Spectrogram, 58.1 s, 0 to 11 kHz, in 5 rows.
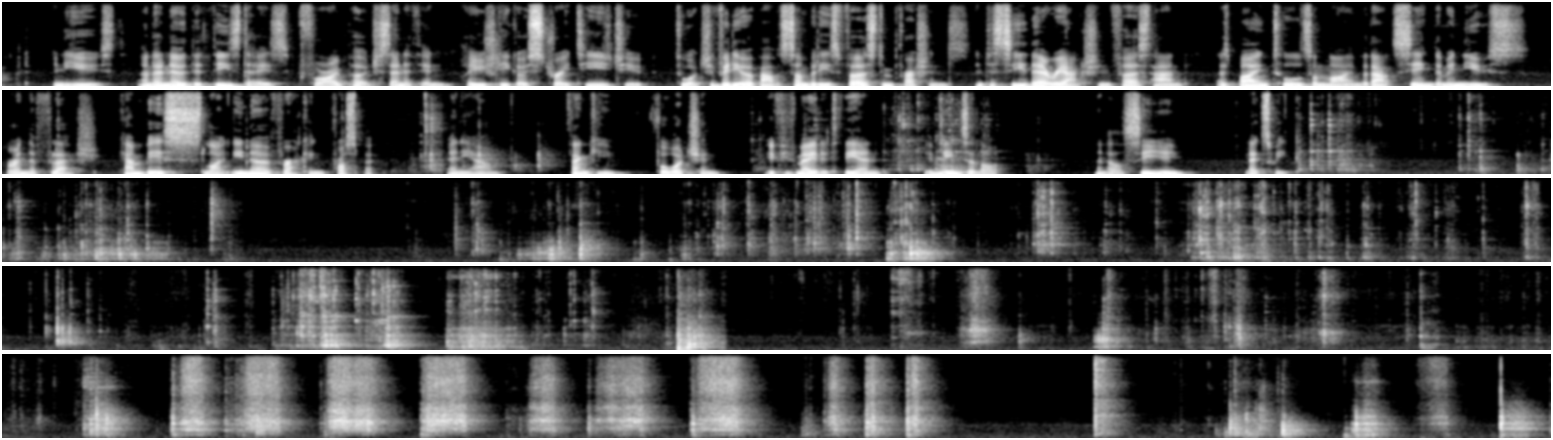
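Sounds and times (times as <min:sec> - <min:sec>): metal tools clinking: 0:18.2 - 0:19.5, 0:36.3 - 0:39.5
scraping and wiping on a workbench: 0:56.6 - 0:57.5.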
